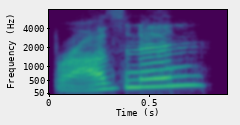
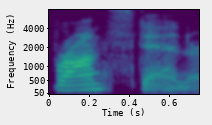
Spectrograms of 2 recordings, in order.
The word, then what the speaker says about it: Brosnan: of during that scene now tony mispronounces because i'm assuming he's actually referring to pierce brosnan that was my assumption as well but he said like bronsten or something like that yes he did but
